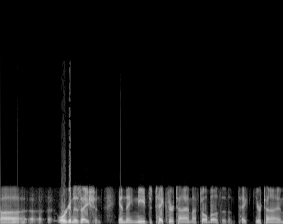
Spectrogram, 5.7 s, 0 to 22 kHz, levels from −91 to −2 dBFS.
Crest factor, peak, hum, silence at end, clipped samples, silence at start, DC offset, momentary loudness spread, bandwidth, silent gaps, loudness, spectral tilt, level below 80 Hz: 18 dB; -10 dBFS; none; 0 s; under 0.1%; 0 s; under 0.1%; 15 LU; 6.6 kHz; none; -27 LUFS; -3.5 dB/octave; -70 dBFS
